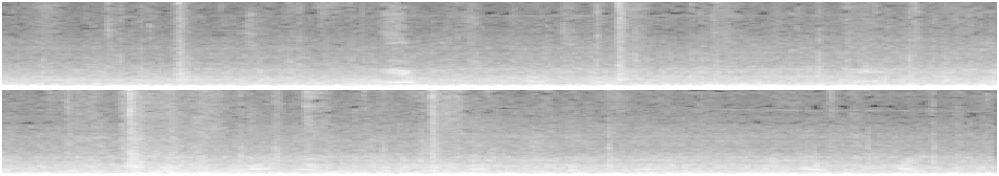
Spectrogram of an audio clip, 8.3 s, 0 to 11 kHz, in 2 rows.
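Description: Cabin sound of a 2002 MCI D4000 coach under way: the Detroit Diesel Series 60 engine's steady low drone under road and tyre noise, with a few sharp clicks from the bodywork.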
